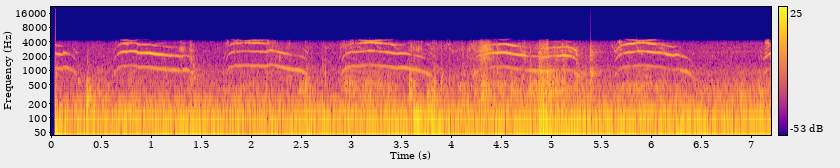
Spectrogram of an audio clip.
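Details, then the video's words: Kittens being very loud, giving a steady series of arched, wavering meows, about seven in a row roughly one per second, each rising then falling, over a low constant rumble. "loudest kittens ever"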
